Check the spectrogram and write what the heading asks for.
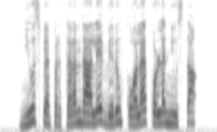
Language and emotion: Tamil, angry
